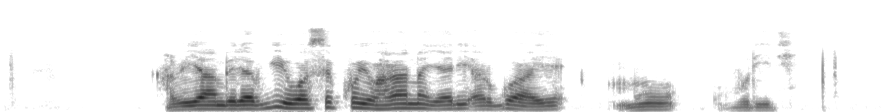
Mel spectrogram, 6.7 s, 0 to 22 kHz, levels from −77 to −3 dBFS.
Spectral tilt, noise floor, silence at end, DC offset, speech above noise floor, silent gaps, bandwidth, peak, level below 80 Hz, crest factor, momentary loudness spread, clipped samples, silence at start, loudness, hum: -7.5 dB/octave; -78 dBFS; 0.75 s; under 0.1%; 54 dB; none; 8 kHz; -8 dBFS; -64 dBFS; 18 dB; 19 LU; under 0.1%; 1.2 s; -25 LUFS; none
